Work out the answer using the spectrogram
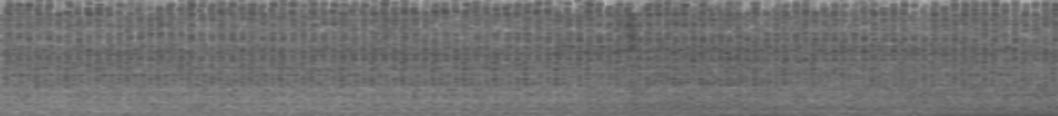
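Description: Steady churning crank at about four pulses a second that grows slightly louder but never catches and runs: cranks, no start.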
